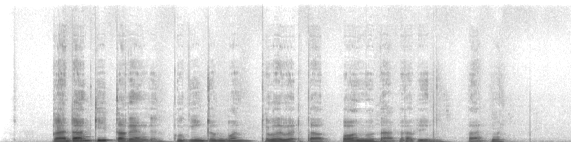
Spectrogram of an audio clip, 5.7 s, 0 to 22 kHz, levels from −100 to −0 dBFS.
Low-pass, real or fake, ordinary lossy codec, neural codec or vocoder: none; fake; none; codec, 44.1 kHz, 3.4 kbps, Pupu-Codec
